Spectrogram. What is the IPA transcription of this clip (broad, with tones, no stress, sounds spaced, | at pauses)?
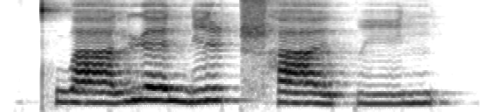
t̪ʰ w ä˨˩ l ɥ ɛ˥˨ n i˦ ʈ͡ʂʰ a˥˨ ɪ̯ p i˨˦ n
